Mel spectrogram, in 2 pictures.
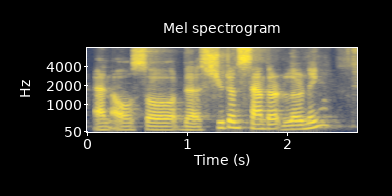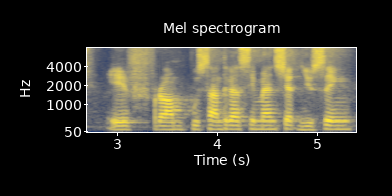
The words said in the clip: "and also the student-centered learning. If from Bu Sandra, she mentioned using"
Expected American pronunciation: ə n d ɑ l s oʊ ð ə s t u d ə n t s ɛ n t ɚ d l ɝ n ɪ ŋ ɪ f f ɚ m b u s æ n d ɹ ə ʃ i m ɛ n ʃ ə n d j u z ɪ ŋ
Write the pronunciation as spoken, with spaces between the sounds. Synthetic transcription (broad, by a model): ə n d ɑ l s oʊ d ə s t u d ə n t s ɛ n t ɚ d l ɝ n ɪ ŋ ɪ f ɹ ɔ m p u s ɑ n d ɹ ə s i m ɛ n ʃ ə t j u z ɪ ŋ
